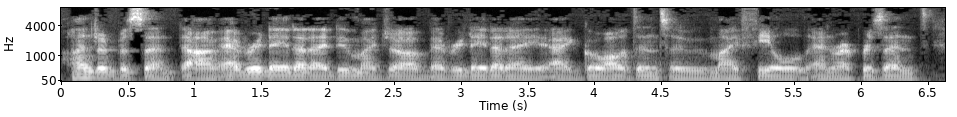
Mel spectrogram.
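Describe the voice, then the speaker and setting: A man's voice: sits low, level tone, moderate pace, darkish tone. A man from Trinidad and Tobago, a guest in a live TV interview who answers earnestly and reflectively, with plenty of fillers. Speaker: aerospace professional guest.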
